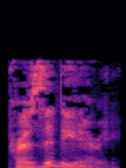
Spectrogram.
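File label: "presidiary", British English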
